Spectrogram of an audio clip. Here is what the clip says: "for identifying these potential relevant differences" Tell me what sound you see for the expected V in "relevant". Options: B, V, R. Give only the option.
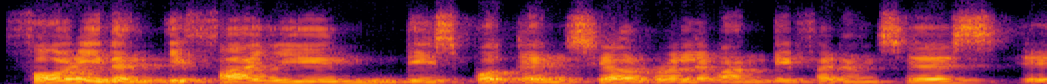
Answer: B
